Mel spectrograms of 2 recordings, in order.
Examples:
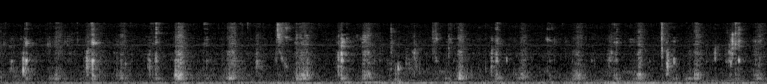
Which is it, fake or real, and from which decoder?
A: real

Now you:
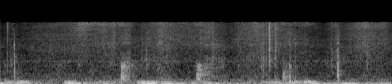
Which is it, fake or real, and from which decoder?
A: fake, codec, DAC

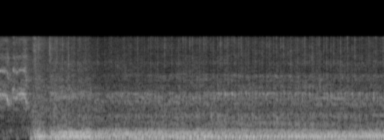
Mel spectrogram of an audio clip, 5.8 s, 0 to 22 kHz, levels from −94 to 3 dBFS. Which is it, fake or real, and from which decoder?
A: fake, codec, DAC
